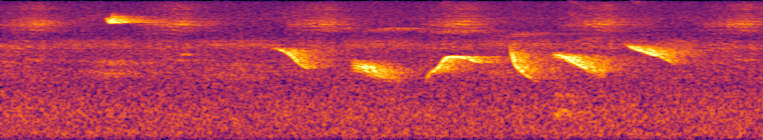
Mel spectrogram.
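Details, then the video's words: Green-winged saltator (Saltator similis) singing a run of about six rich, slurred whistled notes, each rising and falling, delivered briskly at roughly three per second after one thin high note, over a quiet background. "Trinca Ferro (Saltator similis)"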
